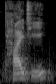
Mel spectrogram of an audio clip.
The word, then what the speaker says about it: taiji: English alphabet in Chinese the way that you pronounce what we say taiji is taiji taiji taiji and it's almost like G whiz you know taiji and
